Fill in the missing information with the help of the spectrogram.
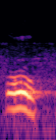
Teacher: फिर आगे है ओ और औ, तो ओ और औ में क्या हो रहा है कि कंठ और ओष्ठ, ओ और औ गले से और होठों से बोला जाने वाला वर्ण कंठोष्ठ कहलाता है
